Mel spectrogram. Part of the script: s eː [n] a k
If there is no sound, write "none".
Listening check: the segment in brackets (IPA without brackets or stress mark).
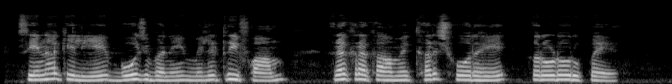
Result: n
